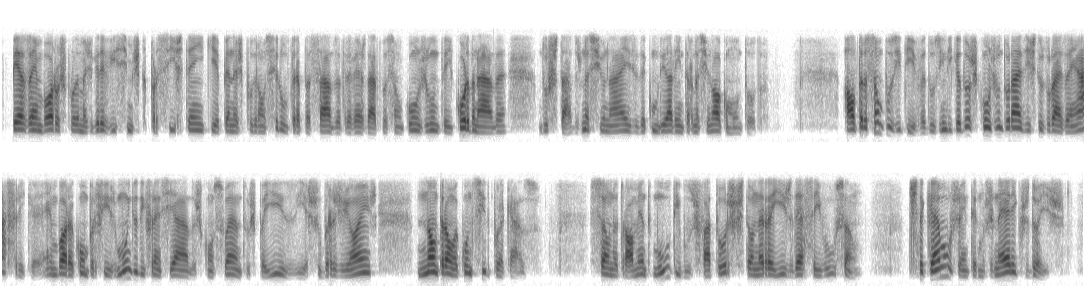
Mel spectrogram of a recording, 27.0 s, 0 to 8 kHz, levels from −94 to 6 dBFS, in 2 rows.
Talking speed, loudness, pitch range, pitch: 160 wpm, -29 LUFS, 125-140 Hz, 130 Hz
